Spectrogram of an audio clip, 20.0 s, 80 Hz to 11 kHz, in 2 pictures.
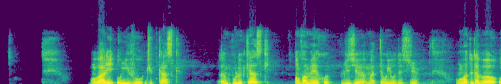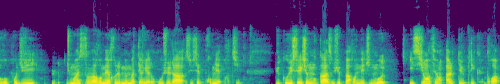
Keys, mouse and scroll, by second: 0.6-1.3 scroll down 3, 1.3-2.2 scroll up 4, 2.2 middle click, 2.5-3.1 scroll up 1, 3.1 right click, 11.7-12.7 scroll up 1, 12.7-15.6 right drag, 15.6-16.1 scroll up 2, 16.1 middle click, 16.5 scroll up 1, 16.7 Tab, 17.1-19.3 middle drag, 19.3 alt+right click, 19.8-20.0 middle drag.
